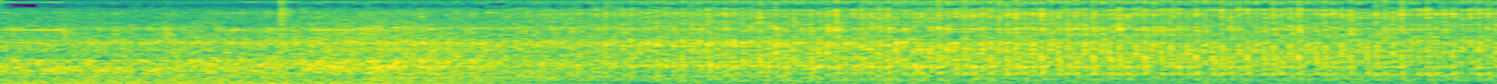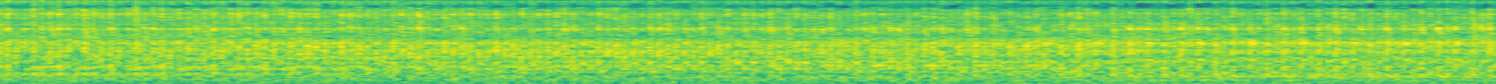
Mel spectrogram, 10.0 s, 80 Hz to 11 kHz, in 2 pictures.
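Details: Cat C15 ACERT twin-turbo diesel after exhaust manifold replacement for a long-running leak: catches and settles into an even, steady idle with no exhaust ticking, warning beeps repeating in background; normal start and idle.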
